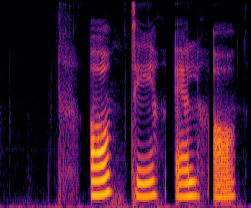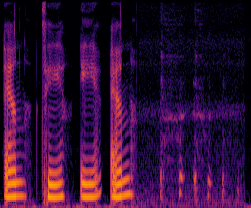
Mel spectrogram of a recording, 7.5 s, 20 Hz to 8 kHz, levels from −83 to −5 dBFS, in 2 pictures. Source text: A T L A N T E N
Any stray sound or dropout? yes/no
yes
